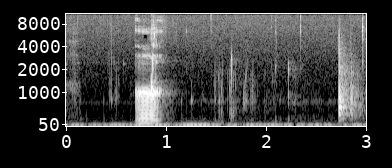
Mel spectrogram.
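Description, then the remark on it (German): Quiet mouth noises of someone sipping coffee from a cup: soft slurps and a swallow, bracketed by a short voiced hum and a satisfied exhale. “Sorry, mal kurz von meinem Kaffee hier nippen.”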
